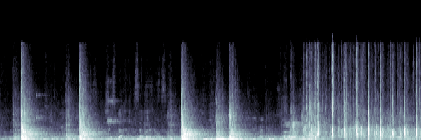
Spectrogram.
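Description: Squash ball struck by rackets and hitting the court walls in a rally, four loud hits spread over the first half, each ringing in the large hall. Near the end a run of quick sharp claps follows as the rally ends.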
